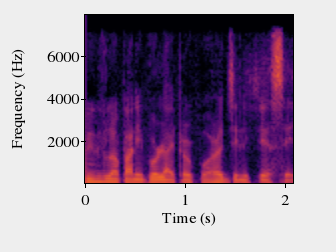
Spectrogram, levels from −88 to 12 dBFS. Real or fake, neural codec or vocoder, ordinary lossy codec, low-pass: fake; codec, 16 kHz, 0.8 kbps, ZipCodec; none; 7.2 kHz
